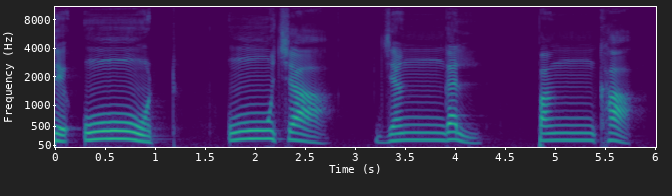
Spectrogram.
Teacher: جواب: نون ساکن یا تنوین پڑھتے وقت زبان کی نوک تالو سے لگ جاتی ہے، یعنی چپک جاتی ہے، لیکن اخفا کرتے وقت زبان کی نوک تالو سے نہیں لگتی ہے اور باقی آواز ناک کی جڑ کی طرف جاتی ہے، جیسے لفظ اونٹ، اونچا، جنگل، پنکھا وغیرہ میں نون کی آواز کو ناک میں چھپا کر پڑھا جاتا ہے۔ آپ لفظ اونٹ کو دیکھیے، اس میں یہ نون ہے، لیکن ہم اسے پورا نون نہیں پڑھتے ہیں بلکہ آدھے نون کی آواز نکالتے ہیں۔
